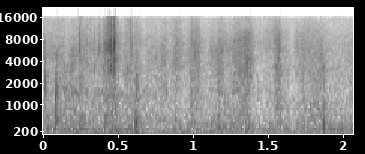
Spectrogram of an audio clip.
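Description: Faint rustling and handling of a cloth hat as it is turned over in the hands and lifted onto the head, with a few soft brushes about half a second in, over a low steady hum.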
